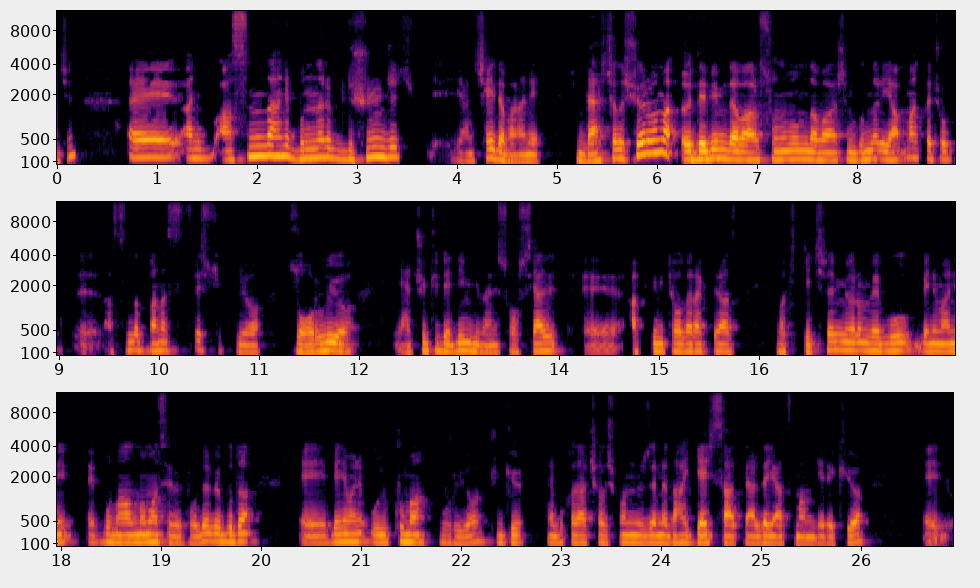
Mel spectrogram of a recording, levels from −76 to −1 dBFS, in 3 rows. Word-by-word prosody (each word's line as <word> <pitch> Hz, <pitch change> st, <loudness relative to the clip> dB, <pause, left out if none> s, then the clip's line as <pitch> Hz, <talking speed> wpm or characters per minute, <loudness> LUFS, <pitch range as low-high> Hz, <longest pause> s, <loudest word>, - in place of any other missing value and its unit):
için. 185 Hz, +3 st, -6 dB, 0.5 s
Eee, 160 Hz, 0 st, +4 dB
hani, 150 Hz, +2 st, -2 dB
bu -, -, -9 dB
aslında, 180 Hz, +9 st, +3 dB
hani, 185 Hz, -6 st, +3 dB
bunları 155 Hz, +1 st, +2 dB
bir 130 Hz, -, -3 dB
düşününce 165 Hz, +6 st, +1 dB
ç 170 Hz, 0 st, -26 dB, 0.4 s
yani, 110 Hz, -2 st, -10 dB
şey 155 Hz, -1 st, +1 dB
de 125 Hz, -, +4 dB
var, 100 Hz, 0 st, -2 dB
hani, 100 Hz, 0 st, -2 dB, 0.3 s
şimdi 110 Hz, -2 st, -3 dB
ders 115 Hz, +2 st, +2 dB
çalışıyorum 150 Hz, +11 st, +4 dB
ama 240 Hz, -2 st, +4 dB
ödevim 135 Hz, +2 st, +6 dB
de 135 Hz, -1 st, +8 dB
var, 125 Hz, -1 st, +5 dB
sunumum 135 Hz, +2 st, +1 dB
da 125 Hz, -1 st, +3 dB
var. 120 Hz, 0 st, +3 dB
Şimdi 120 Hz, 0 st, -3 dB
bunları 135 Hz, +2 st, +1 dB
yapmak 155 Hz, +5 st, -1 dB
da 140 Hz, -, -1 dB
çok, 135 Hz, -1 st, -5 dB, 0.2 s
eee, 235 Hz, +1 st, -16 dB
aslında 130 Hz, +3 st, -7 dB
bana 130 Hz, +2 st, 0 dB
stres 135 Hz, +2 st, -12 dB
yüklüyor, 110 Hz, -4 st, -5 dB, 0.3 s
zorluyor. 115 Hz, -1 st, +2 dB, 0.3 s
Yani, 105 Hz, -1 st, -9 dB
çünkü 125 Hz, +1 st, -3 dB
dediğim 125 Hz, +3 st, +2 dB
gibi, 115 Hz, -2 st, 0 dB
hani, 105 Hz, 0 st, -4 dB
sosyal, 120 Hz, +4 st, -2 dB, 0.3 s
eee, -, -, -10 dB
aktivite 120 Hz, 0 st, -3 dB
olarak 120 Hz, 0 st, 0 dB
biraz 115 Hz, -1 st, -2 dB, 0.4 s
vakit 110 Hz, -1 st, -8 dB
geçiremiyorum 130 Hz, +2 st, 0 dB
ve 120 Hz, -1 st, +1 dB
bu 130 Hz, +2 st, 0 dB
benim, 120 Hz, 0 st, -1 dB
hani, 120 Hz, +1 st, 0 dB
eee, 120 Hz, 0 st, -8 dB
bunalmama 120 Hz, 0 st, +2 dB
sebep 110 Hz, -3 st, -5 dB
oluyor 130 Hz, +6 st, 0 dB
ve 125 Hz, -1 st, +1 dB
bu 125 Hz, 0 st, +1 dB
da, 135 Hz, 0 st, 0 dB, 0.4 s
eee, 110 Hz, 0 st, -3 dB
benim, 125 Hz, +1 st, +2 dB
hani, 130 Hz, +1 st, +1 dB
uykuma 120 Hz, -1 st, -1 dB
vuruyor. 110 Hz, +2 st, -5 dB
Çünkü, 115 Hz, +1 st, -4 dB, 0.2 s
hani, 110 Hz, -1 st, -3 dB
bu 115 Hz, -, -6 dB
kadar 115 Hz, -1 st, -2 dB
çalışmanın 115 Hz, +1 st, -2 dB
üzerine 115 Hz, 0 st, 0 dB
daha 115 Hz, +1 st, -1 dB
geç 115 Hz, +1 st, +1 dB
saatlerde 105 Hz, 0 st, 0 dB
yatmam 100 Hz, -2 st, -2 dB
gerekiyor. 110 Hz, +4 st, -3 dB, 0.6 s
Eee, -, -, -8 dB
120 Hz, 170 wpm, -23 LUFS, 115-135 Hz, 0.6 s, de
